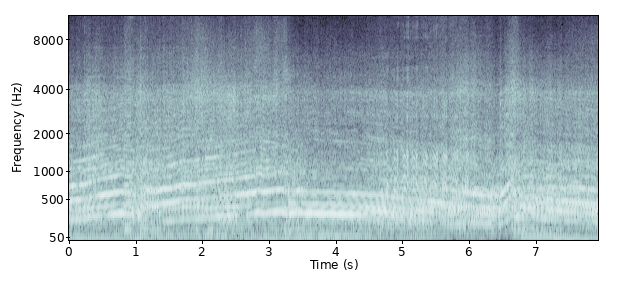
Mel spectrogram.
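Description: A sports car with its exhaust valves open, accelerating hard on the road, loud and close, climbing through the revs with several gear shifts and a steady roar throughout.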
